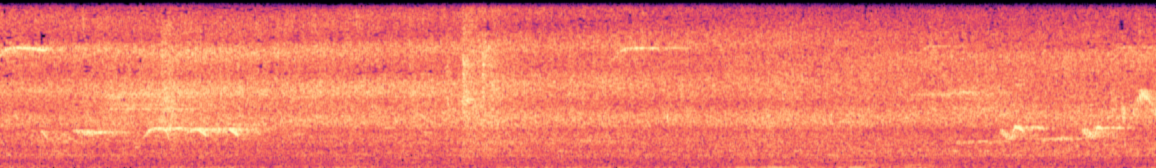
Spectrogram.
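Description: Outdoor ambience: a steady low rumble, with a few short bird calls about a second in and again near the end.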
